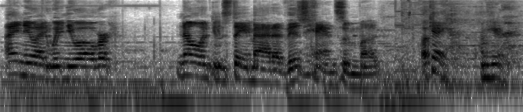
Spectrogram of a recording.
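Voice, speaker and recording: A man's voice: on the high side, moderate pace, lightly acted. A man playing a cocky, crude, wisecracking vigilante hacker in a video game, theatrical and teasing, with mock voices. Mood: mocking, showy. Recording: loud music behind the voice.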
